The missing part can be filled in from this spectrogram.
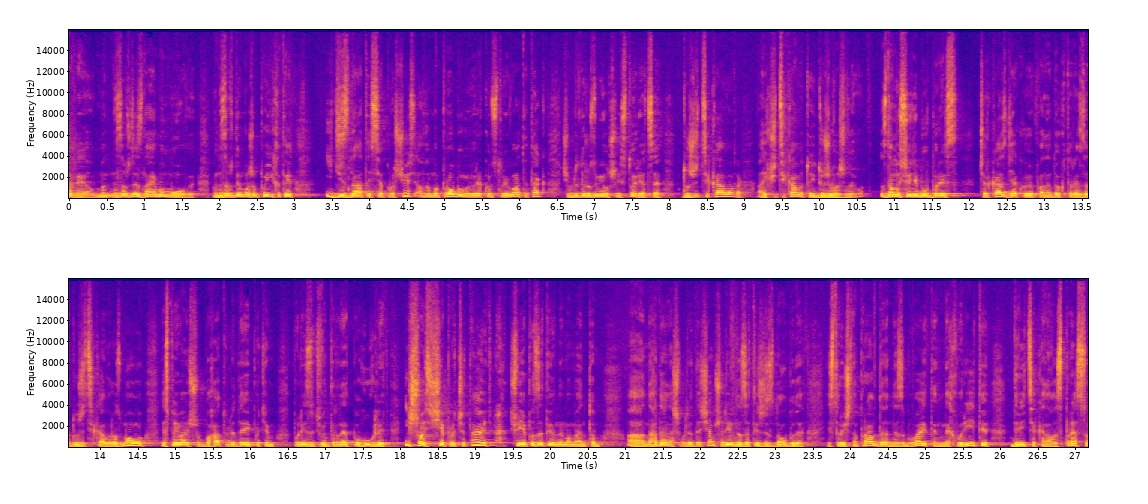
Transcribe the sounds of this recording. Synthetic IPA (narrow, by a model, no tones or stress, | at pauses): ɐʋɛlˠmɪnezɐwʒd̪ɪznɑjemɔmɔʋɪmɪnezɐwʒd̪ɪmɔʒemɔpɔjixɐt̪ɪ | idʲiznɑt̪ɪsʲɐpɾɔʃt͡ʃɔsʲɐlˠɛmɪpɾɔbʊjemɔʋɾekɔnst̪ɾʊjʊʋɑt̪ɪt̪ɑkʃt͡ʃɔblʲud̪ɪɾɔzʊmʲilˠʃt͡ʃɔist̪ɔɾʲijɐt̪sɛd̪uʒɛt͡sʲikɑʋɐɐjɐkʃt͡ʃɔt͡sʲikɑʋɐt̪ɔid̪uʒɛʋɐʒlˠɪʋɔ | znɑmʊsʲɔɦɔdʲnʲibuwbɔɾɪst͡ʃerkɑzdʲakʊjʊpɑnɛd̪ɔkt̪ɔɾɐzɐd̪uʒɛt͡sʲi̥kɑʋʊɾɔzmɔʋʊjaspɔdʲɪʋɑjʊsʲt͡ʃɔbɐɦɑt̪ɔlʲʊd̪ɛjpɔtʲim | pɔlʲizʊtʲʋɪnt̪ernɛt̪̚pɔɦuɣlʲɐtʲiʃt͡ʃɔsʲʃt͡ʃɛpɾɔt͡ʃɪt̪ɑjʊtʲʃt͡ʃɔjɛpɔzɪt̪ɪwnɪmːɔmɛnt̪ɔm | ɐnɐɦɐd̪ɑjʊnɑʃɪmɦlʲɐd̪ɐt͡ʃamʃt͡ʃɔɾʲiʋnɔzɐt̪ɪʒd̪ʲenʲznɔʋʊbud̪ɛ | ist̪ɔɾɪt͡ʃnɐpɾɑʋd̪ɐnɛzɐbʊʋɑjt̪ɛnɛxʋɔɾʲijt̪ɛd̪ɪʋʲit͡sʲːɐkɐnɑlˠɪspɾɛsʊ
